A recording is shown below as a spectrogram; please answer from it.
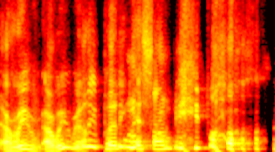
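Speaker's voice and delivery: high, laughing question; squeaky laughing incredulity; laughing disbelief. Real, not acted. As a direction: crack up while asking.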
